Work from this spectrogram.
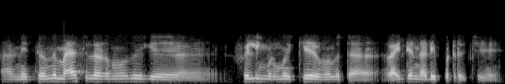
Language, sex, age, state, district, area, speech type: Tamil, male, 60+, Tamil Nadu, Mayiladuthurai, rural, conversation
